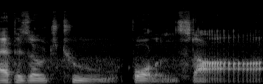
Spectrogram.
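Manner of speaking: very slow, grave, ominous, portentous announcer voice. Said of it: "you sound like Darth Vader".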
